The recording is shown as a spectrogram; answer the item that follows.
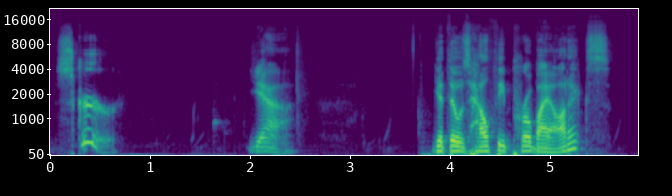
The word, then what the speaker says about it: skyr: cheese alternative called scir skier SK k i r but you have to hit it with that Scandinavian pronunciation scre yeah get those healthy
